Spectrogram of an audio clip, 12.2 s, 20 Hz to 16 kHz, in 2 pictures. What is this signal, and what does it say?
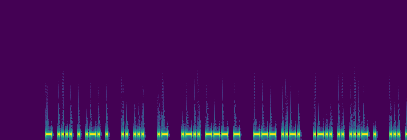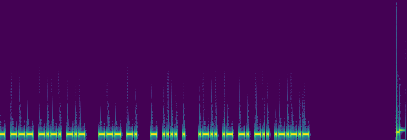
Morse code, heard as a keyed tone, about 40 wpm, 700 Hz. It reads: THERE IS A LOT OF LIVESTOCK ON THE LAND.
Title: Sentences from Top 1000 Words - Review Part 5 - 40wpm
